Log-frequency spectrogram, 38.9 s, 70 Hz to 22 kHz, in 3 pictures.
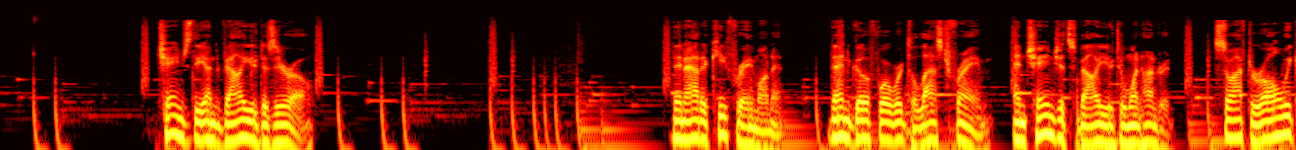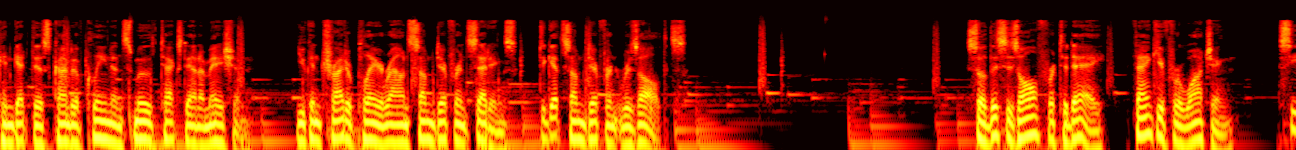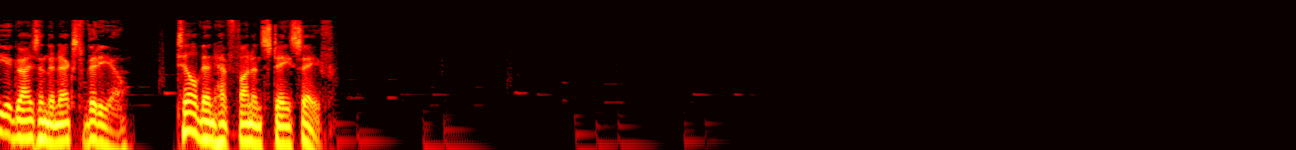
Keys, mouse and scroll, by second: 4.7 ctrl+z, 5.3-7.7 drag, 9.5-10.1 shift+click, 11.2 click, 12.4 space, 14.2 click, 14.5 space, 16.2 click, 16.5 space, 18.3-18.9 click, 18.9 space, 20.9-22.5 drag, 23.0 n, 23.6 click, 23.9 space, 28.8 space, 29.5 click.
